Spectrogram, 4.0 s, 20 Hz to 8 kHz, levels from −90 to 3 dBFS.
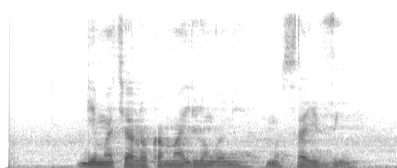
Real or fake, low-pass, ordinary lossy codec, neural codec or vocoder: real; 7.2 kHz; none; none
